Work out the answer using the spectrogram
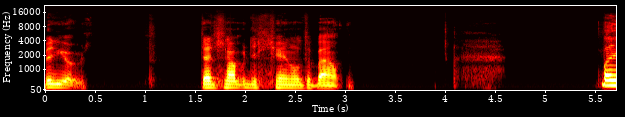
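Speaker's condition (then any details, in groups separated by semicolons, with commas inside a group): Cerebral palsy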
